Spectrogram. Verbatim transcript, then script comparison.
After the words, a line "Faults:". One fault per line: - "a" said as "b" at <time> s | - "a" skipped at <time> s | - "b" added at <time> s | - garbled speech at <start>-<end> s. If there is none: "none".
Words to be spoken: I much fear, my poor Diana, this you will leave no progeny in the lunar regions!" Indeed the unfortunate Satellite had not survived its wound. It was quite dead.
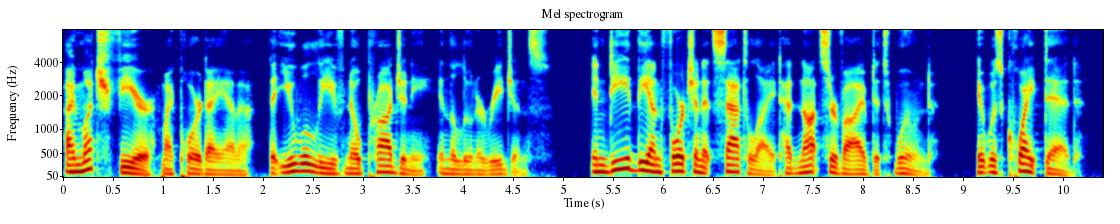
I much fear, my poor Diana, that you will leave no progeny in the lunar regions!" Indeed the unfortunate Satellite had not survived its wound. It was quite dead.
Faults:
- "this" said as "that" at 2.1 s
